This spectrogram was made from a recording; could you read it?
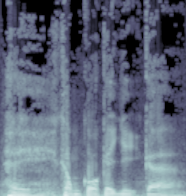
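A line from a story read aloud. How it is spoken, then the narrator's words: Sighing. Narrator (Vietnamese): Từ Tử Lăng trầm mặc hồi lâu, lắc đầu thở dài nói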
